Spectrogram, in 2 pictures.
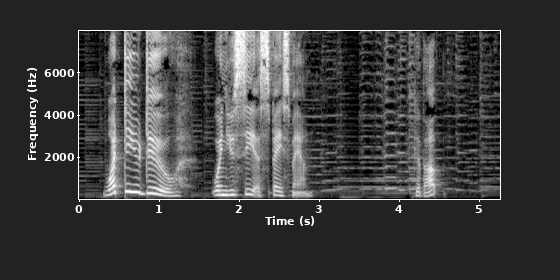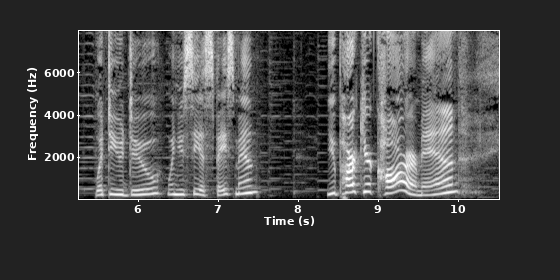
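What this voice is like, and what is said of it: Mock-serious announcer voice. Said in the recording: “serious voice.”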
